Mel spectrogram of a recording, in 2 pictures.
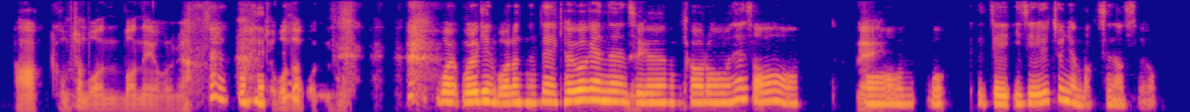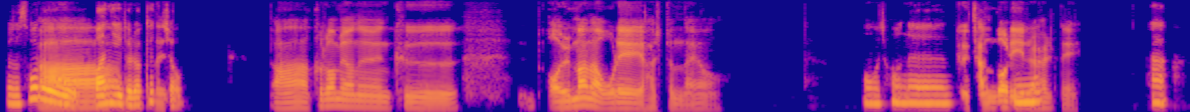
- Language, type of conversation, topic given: Korean, unstructured, 연애에서 가장 중요하다고 생각하는 가치는 무엇인가요?
- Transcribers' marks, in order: laughing while speaking: "그러면"; laughing while speaking: "어 예"; laughing while speaking: "먼데"; laugh; other background noise; tapping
